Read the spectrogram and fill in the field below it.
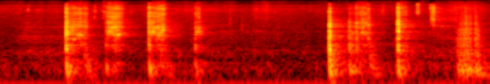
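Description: A spoon stirs oatmeal in a big bowl, giving a handful of scraping, clinking strokes in uneven bursts against the bowl, close by with no talk.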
